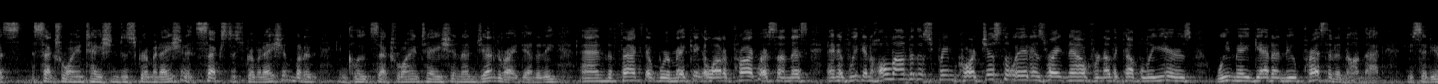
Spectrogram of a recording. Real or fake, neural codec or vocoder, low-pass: fake; codec, 16 kHz, 16 kbps, FunCodec, trained on Chinese and English, 50 frames a second; 7.2 kHz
